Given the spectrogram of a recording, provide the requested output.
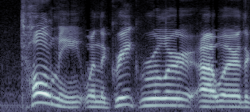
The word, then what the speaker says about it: Ptolemy: The P is silent, as in the Ptolemy, when the Greek where the Greek rulers of Egypt after Alexander the Great's empire and before Rome took over.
